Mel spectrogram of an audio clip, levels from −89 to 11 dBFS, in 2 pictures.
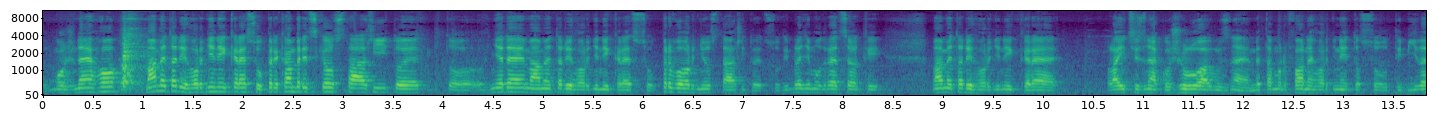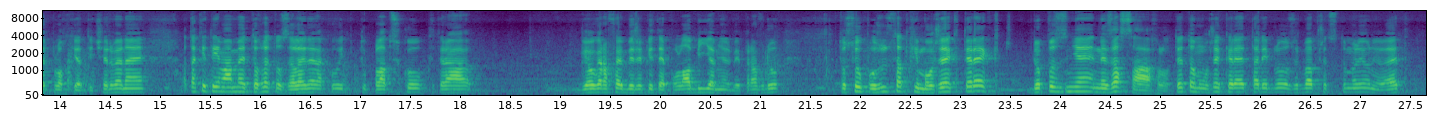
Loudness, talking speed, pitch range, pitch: -16 LUFS, 185 wpm, 130-160 Hz, 145 Hz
